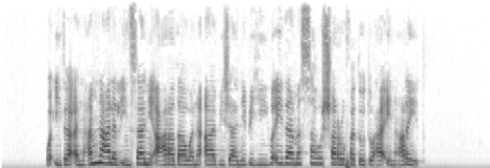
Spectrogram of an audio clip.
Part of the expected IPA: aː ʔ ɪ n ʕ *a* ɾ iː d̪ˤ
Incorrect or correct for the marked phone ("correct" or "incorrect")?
incorrect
